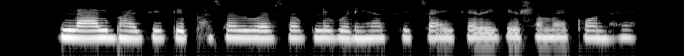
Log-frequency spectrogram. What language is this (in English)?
Chhattisgarhi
